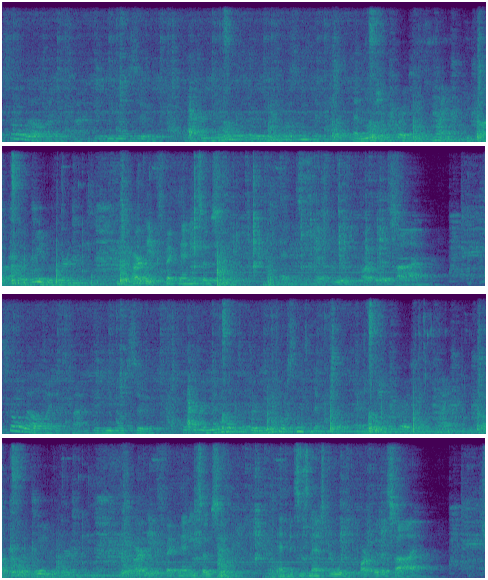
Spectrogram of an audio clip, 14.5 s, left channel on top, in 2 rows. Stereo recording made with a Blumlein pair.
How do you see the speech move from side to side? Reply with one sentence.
You can hear the speech move from right to left and back again.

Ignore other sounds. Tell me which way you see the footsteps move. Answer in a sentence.
You can hear the footsteps move from right to left.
